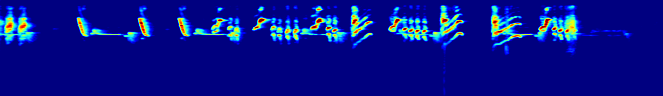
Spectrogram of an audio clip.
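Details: Long-tailed shrike song played to stir other shrikes into answering: sharp rising whistled notes and hooked slurs, grouped into quick clusters, interspersed with steady thin whistles and a faint low hum.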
